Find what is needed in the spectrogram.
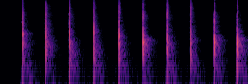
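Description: A steady series of short, sharp clicks or taps, about four a second, starting a moment in.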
